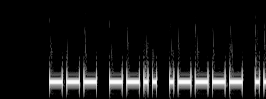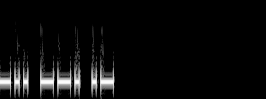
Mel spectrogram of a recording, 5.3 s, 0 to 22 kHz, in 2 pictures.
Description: Morse code, heard as a keyed tone, about 28 wpm, 700 Hz. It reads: OZ1LGA
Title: DXCC-100 Call Signs - 6 Characters - Repeated 2x - 28wpm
